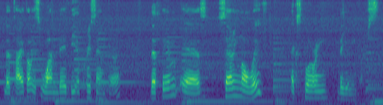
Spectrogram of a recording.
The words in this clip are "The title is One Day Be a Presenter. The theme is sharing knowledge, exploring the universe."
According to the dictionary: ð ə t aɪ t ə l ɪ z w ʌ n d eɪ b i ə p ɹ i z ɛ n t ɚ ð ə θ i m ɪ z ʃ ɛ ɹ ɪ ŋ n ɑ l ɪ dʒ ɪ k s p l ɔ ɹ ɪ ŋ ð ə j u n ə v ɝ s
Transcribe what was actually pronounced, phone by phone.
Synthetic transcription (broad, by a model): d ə t aɪ t ə l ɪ s w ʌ n d eɪ b i ə p ɹ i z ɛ n t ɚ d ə θ i m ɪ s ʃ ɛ ɹ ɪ ŋ n ɑ l ɪ dʒ ɪ k s p l ɔ ɹ ɪ ŋ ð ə j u n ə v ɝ s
